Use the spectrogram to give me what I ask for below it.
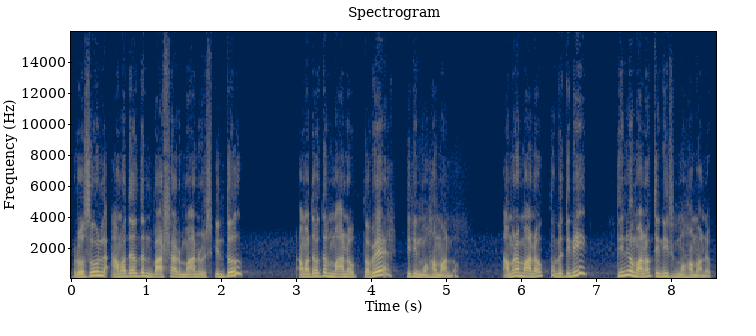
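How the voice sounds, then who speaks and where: A man's voice: sits high, sing-song, moderate pace, no room sound. A man giving a religious sermon, repeating phrases for emphasis and asking his listeners questions. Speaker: preacher.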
